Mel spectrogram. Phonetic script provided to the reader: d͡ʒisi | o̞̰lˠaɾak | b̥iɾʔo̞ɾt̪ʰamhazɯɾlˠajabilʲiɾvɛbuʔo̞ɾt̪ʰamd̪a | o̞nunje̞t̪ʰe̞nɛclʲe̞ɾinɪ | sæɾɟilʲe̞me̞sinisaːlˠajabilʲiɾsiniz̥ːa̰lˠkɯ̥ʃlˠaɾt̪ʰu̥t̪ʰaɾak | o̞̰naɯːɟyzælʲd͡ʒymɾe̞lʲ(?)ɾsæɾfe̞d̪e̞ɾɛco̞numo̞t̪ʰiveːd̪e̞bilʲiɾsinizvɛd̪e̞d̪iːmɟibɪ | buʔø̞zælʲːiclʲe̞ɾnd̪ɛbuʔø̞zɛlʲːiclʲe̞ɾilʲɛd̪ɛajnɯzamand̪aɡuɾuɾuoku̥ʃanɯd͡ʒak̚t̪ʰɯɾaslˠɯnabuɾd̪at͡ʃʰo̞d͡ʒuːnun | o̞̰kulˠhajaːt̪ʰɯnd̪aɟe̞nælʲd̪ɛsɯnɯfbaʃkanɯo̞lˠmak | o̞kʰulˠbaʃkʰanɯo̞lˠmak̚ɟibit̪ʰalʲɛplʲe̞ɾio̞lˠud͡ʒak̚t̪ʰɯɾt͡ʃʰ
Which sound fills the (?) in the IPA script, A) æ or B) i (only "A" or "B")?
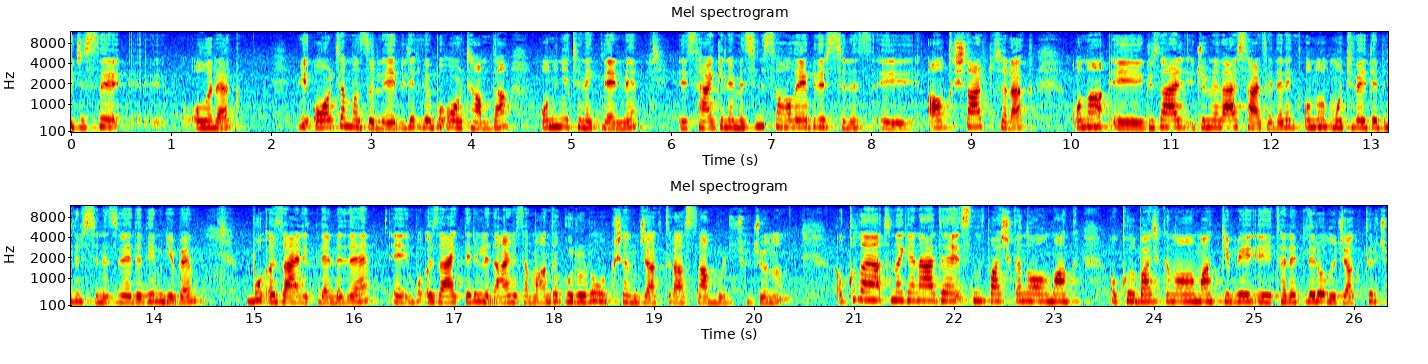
A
